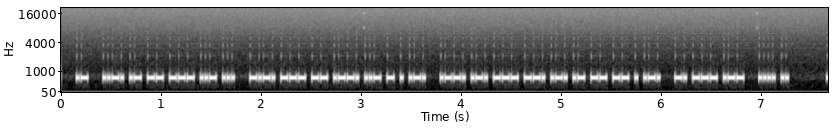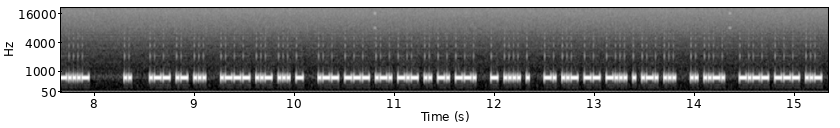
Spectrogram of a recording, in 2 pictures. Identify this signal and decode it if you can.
Morse code, heard as a keyed tone, about 53 wpm, 690 Hz. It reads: A FAMOUS COMPUTER PROGRAMMER NOW HI <BT> I WAS JUST WORKING THE NUMBERS IF YOU
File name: archived / CRSnet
